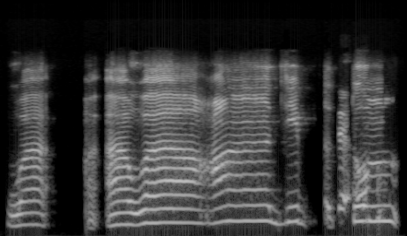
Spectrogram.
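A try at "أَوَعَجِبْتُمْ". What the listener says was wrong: awanya pendek. Awa ajibtum.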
